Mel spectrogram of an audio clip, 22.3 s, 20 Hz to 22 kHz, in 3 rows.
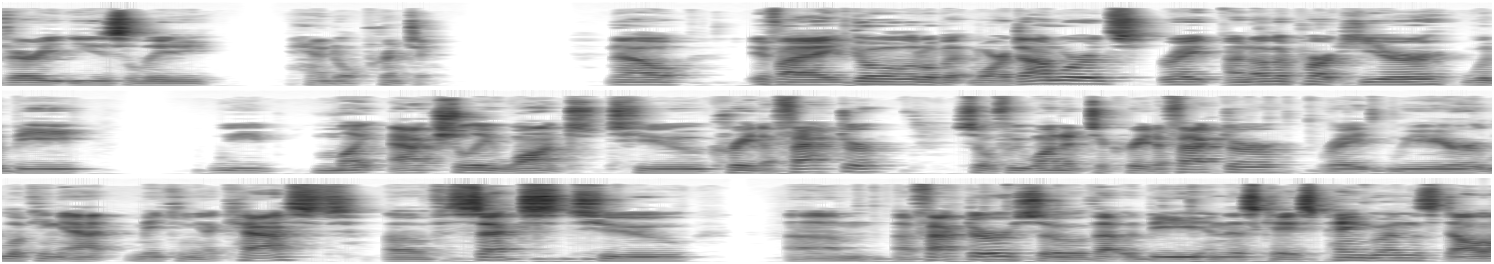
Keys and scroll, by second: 4.2 Return, 6.1 shift+3, 6.4 shift+space, 13.1-14.5 typing, 16.8-22.3 typing.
